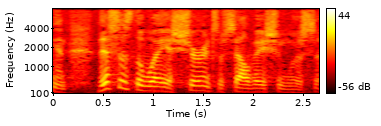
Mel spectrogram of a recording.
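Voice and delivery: ordinary talk, nothing marked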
